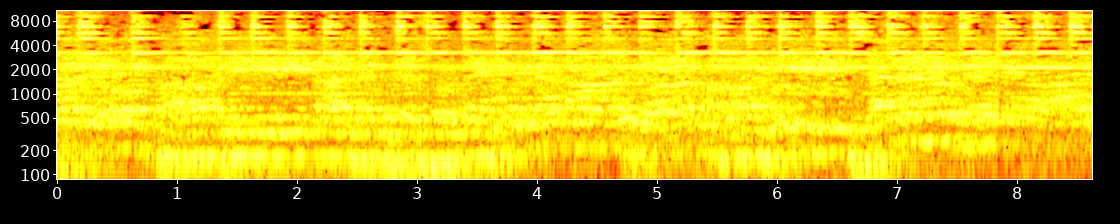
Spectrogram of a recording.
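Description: Temple aarti: men's voices chanting a devotional hymn together, with ringing metal percussion struck in a quick steady beat, about three strikes a second.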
